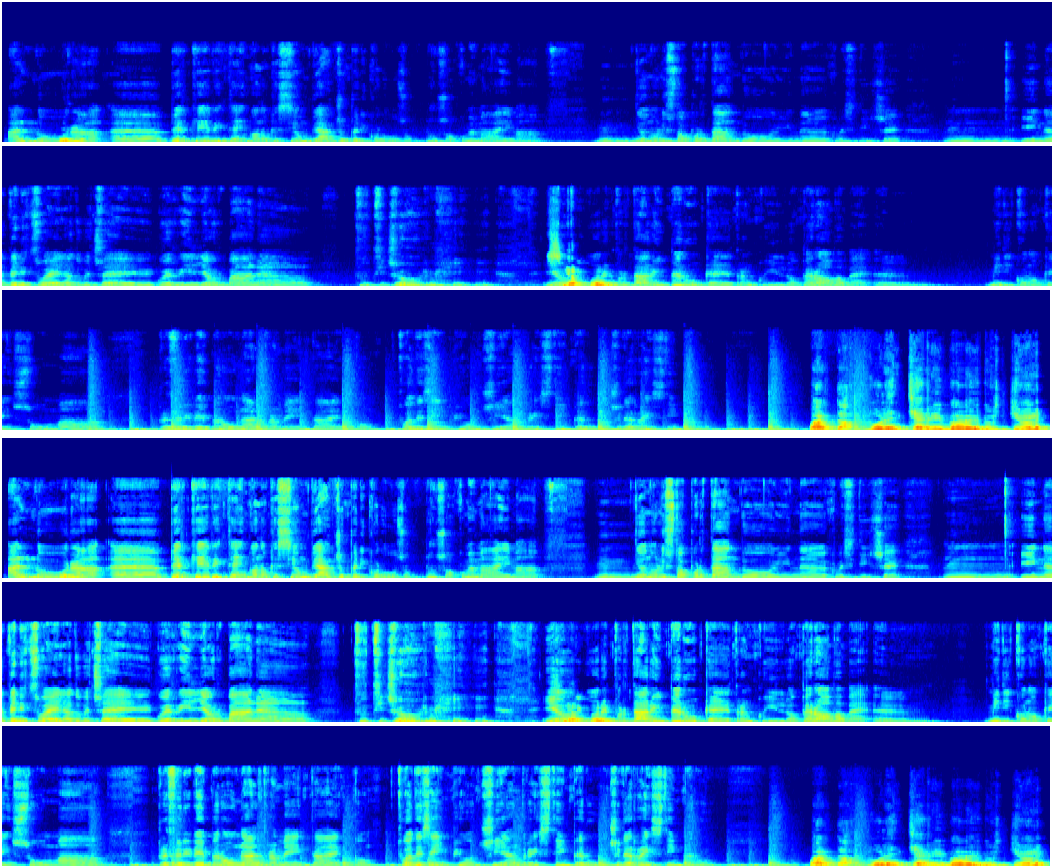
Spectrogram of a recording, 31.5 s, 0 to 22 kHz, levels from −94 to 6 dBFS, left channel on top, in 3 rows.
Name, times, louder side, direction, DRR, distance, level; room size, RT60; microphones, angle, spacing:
voice 1, 0.1-13.6 14.0-19.9 20.3-22.3 22.6-28.2, right 6 dB, 80° right, 0.4 m, -41 dB
voice 2, 16.0-16.8 29.1-31.4, left 3 dB, 45° left, 0.4 m, -25 dB
sound 1, 21.8-29.7, left 1 dB, 85° left, 1.2 m, -43 dB
3.7 x 2.3 x 4.3 m
head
